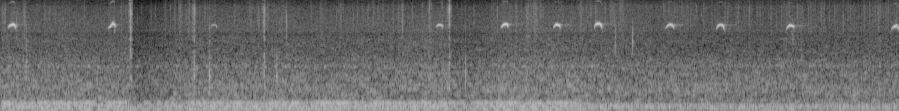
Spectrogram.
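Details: Daurian redstart holding a winter territory in a plum grove, late February; brief high thin calls, sparse at first then repeated every half second or so, with soft clicks and a steady low hum.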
